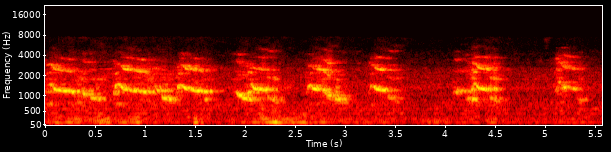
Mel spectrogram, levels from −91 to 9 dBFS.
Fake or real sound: real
